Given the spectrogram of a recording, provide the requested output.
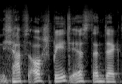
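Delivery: ordinary talk, nothing marked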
